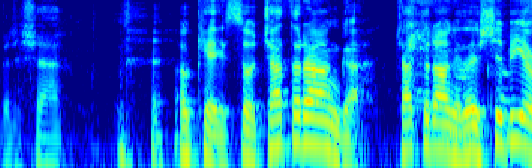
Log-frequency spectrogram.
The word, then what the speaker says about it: chaturanga: My teacher, Jimmy Barkin, he's very American, so he would say chaturanga. Chaturanga. Exactly, chaturanga. I think that's funny. It's almost like Spanish, the way you have to pronounce the things.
